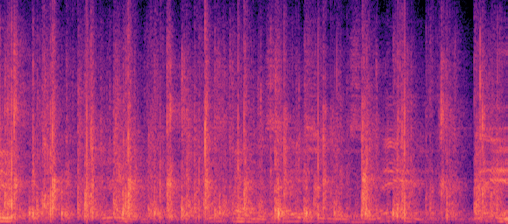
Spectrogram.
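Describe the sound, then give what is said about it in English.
At the close of an evening event, a crowd applauds for the brothers with dense, steady hand clapping that runs the whole few seconds, loud and busy, with scattered voices mixed into the clatter. “Y'all, let's give these brothers a hand clap, man.”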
